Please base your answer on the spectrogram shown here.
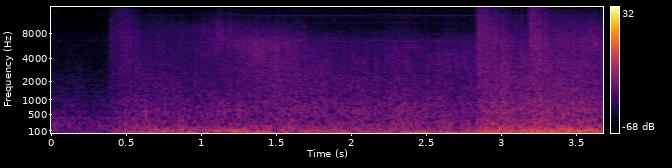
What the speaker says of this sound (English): Good bombing strike.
